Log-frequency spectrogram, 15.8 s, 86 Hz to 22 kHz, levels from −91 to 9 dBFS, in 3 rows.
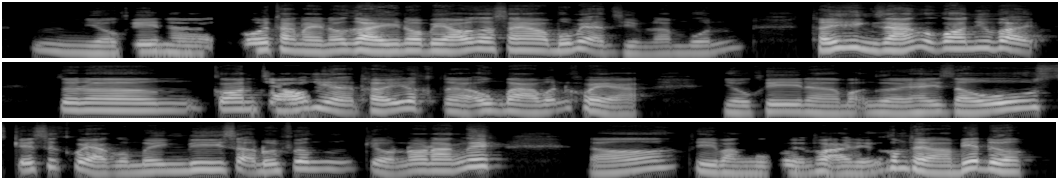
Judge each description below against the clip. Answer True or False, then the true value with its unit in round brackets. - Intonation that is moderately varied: True (4.2 semitones)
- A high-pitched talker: False (180 Hz)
